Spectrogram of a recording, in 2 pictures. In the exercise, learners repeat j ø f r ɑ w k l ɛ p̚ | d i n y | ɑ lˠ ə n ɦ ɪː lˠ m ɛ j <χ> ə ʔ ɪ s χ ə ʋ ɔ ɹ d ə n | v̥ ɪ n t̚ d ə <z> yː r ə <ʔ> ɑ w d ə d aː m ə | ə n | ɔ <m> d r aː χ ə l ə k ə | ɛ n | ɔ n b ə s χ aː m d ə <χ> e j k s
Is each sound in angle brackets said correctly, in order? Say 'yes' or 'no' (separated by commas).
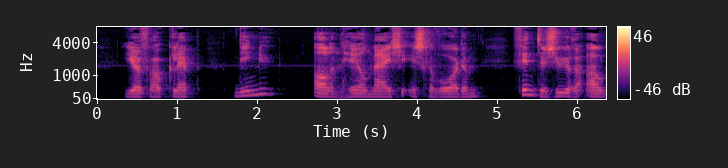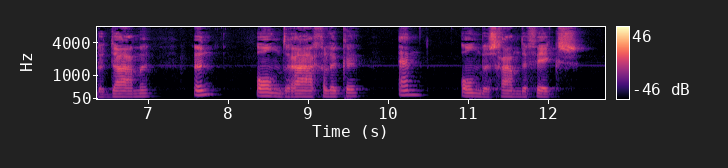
no, yes, yes, no, no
